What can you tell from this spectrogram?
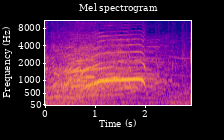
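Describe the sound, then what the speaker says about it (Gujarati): An outdoor crowd at a prize event lets out loud cheers and whoops with shouting voices, swelling for about two seconds before dropping off abruptly. "જોરદાર તાળી થઈ જાય એના માટે."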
